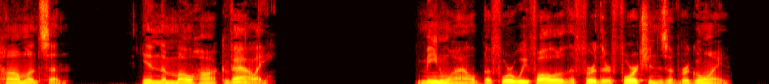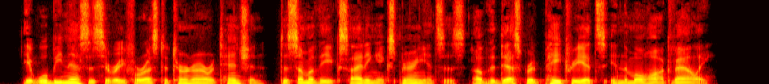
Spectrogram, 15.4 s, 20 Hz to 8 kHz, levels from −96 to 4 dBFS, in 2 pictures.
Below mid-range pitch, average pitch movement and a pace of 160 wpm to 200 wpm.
No: very low, 95 Hz; average, 3.5 semitones; average, 150 wpm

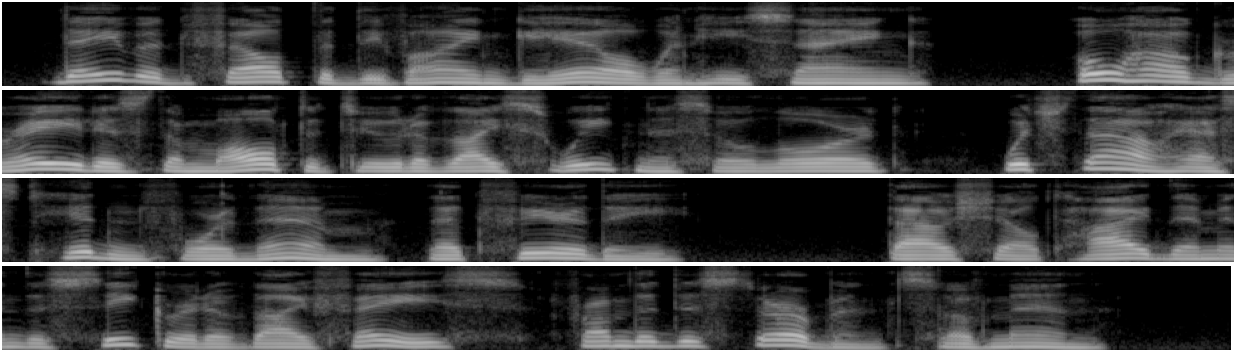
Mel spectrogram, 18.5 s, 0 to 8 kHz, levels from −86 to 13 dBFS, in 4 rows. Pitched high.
No: low, 135 Hz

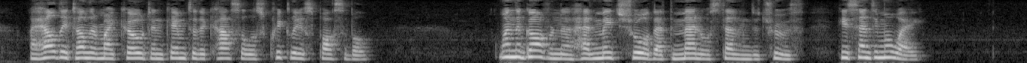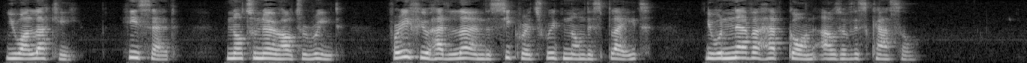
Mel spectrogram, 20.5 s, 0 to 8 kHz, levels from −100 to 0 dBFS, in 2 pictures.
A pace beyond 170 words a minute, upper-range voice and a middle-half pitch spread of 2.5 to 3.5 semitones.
Yes: average, 190 wpm; high, 230 Hz; average, 2.9 semitones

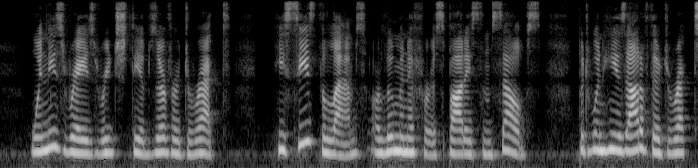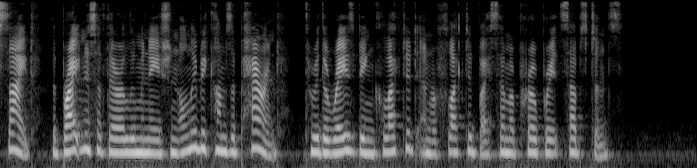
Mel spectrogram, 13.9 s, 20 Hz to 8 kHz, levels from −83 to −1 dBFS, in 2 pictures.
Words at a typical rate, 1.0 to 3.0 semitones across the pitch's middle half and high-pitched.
Yes: average, 185 wpm; narrow, 2.4 semitones; high, 205 Hz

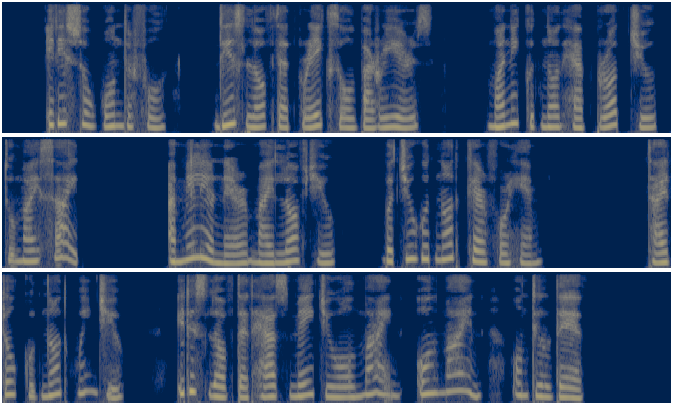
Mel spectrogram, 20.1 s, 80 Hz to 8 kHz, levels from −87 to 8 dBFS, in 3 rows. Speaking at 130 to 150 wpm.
Yes: average, 145 wpm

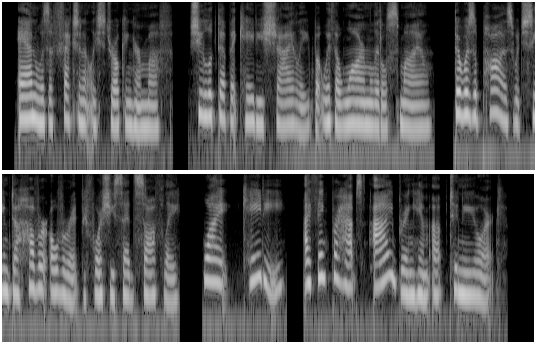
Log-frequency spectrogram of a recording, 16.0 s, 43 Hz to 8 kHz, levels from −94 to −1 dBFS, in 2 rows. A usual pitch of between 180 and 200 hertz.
Yes: high, 190 Hz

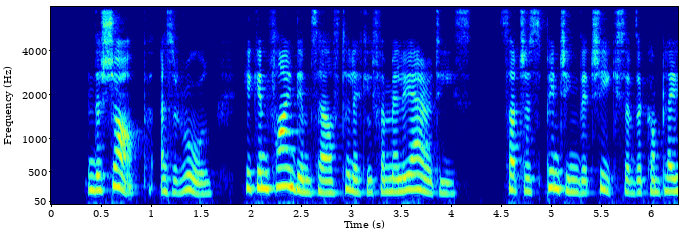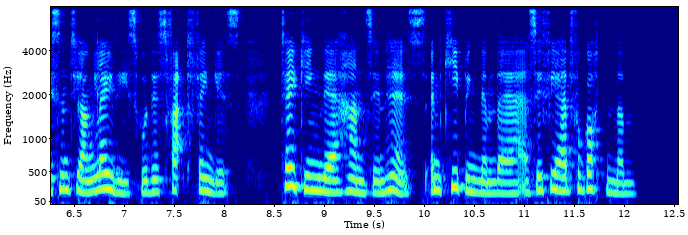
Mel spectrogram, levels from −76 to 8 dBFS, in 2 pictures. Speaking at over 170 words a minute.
Yes: average, 195 wpm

